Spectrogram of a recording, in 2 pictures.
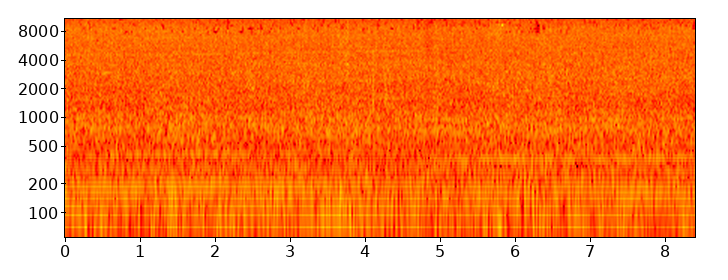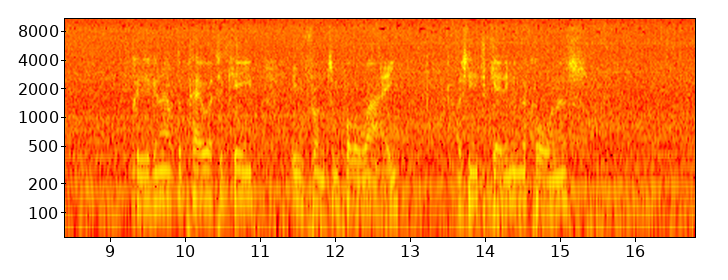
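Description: A car engine drones steadily at high revs.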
